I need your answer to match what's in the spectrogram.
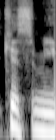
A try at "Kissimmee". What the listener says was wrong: You said kiss me. It's Kissimmee. Kissimmee.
